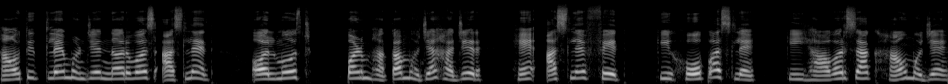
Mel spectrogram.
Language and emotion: Goan Konkani, neutral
